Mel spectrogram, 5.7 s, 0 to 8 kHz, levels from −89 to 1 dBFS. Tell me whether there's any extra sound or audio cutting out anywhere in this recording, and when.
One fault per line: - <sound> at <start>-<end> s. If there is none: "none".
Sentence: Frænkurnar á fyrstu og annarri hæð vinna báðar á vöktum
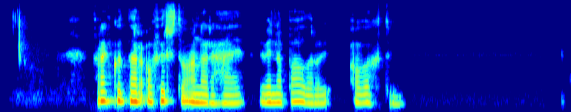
none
